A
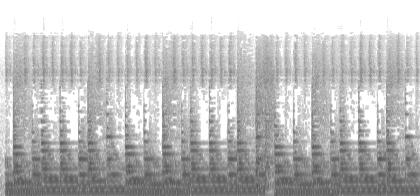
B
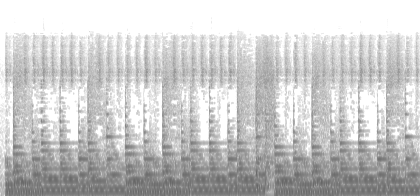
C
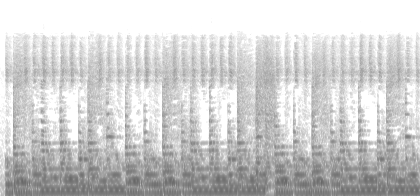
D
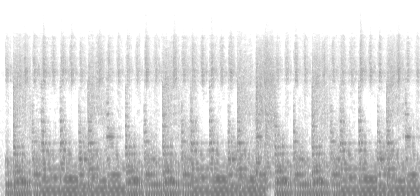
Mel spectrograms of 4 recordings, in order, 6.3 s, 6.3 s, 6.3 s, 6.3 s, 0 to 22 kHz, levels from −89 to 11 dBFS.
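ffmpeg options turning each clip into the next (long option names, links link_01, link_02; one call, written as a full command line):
ffmpeg -i in.wav -filter_complex "[0:a]acrossover=split=390|3000[link_01][link_02][link_03];[link_02]acompressor=threshold=-32dB:ratio=3[link_04];[link_01][link_04][link_03]amix=inputs=3:normalize=0,volume=-5.5dB" out.wav
ffmpeg -i in.wav -af "flanger=delay=17.5:depth=3.5:speed=1.8" out.wav
ffmpeg -i in.wav -af "aeval=exprs='(tanh(31.6*val(0)+0.75)-tanh(0.75))/31.6':channel_layout=same" out.wav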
